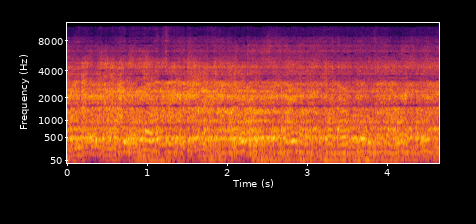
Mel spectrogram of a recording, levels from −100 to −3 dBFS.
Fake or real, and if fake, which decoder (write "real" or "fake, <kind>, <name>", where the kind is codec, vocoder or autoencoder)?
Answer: fake, codec, SNAC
